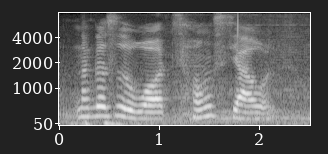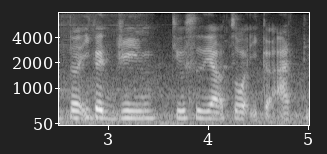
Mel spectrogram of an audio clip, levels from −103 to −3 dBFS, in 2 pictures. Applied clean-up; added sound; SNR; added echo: none; Buzz; 17 dB; none.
